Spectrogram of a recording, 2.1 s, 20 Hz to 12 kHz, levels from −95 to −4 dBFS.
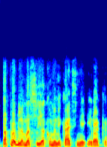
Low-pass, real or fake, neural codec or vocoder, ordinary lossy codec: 7.2 kHz; fake; codec, 16 kHz, 4 kbps, FunCodec, trained on LibriTTS, 50 frames a second; AAC, 64 kbps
